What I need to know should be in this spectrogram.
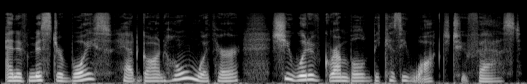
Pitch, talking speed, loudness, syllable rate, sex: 175 Hz, 205 wpm, -19 LUFS, 4.8 syllables/s, female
